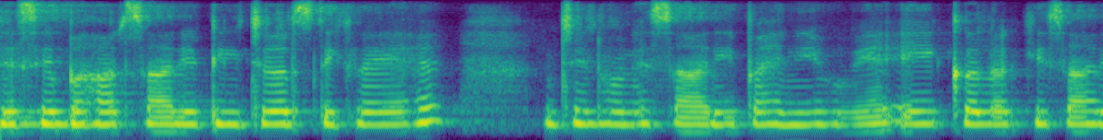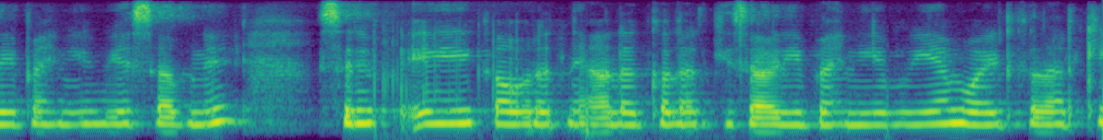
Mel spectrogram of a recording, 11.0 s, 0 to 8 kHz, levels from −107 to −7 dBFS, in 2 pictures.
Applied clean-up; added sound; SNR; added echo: neural mask model DeepFilterNet 3.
